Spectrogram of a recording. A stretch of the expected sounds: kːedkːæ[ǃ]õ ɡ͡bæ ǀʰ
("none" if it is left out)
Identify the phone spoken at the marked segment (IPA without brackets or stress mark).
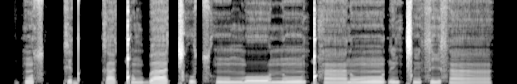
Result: ǃ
